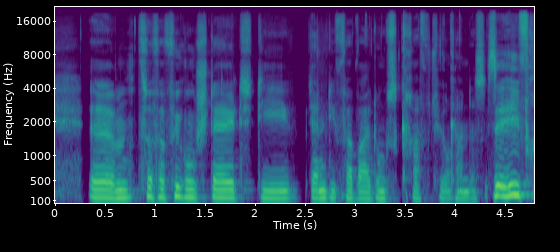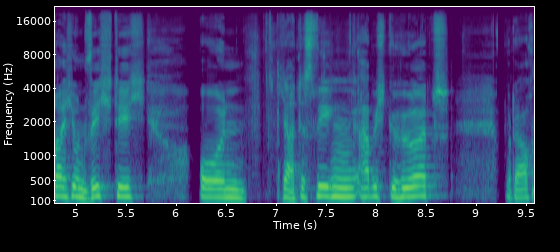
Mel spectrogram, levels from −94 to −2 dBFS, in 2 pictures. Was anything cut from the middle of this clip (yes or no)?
yes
